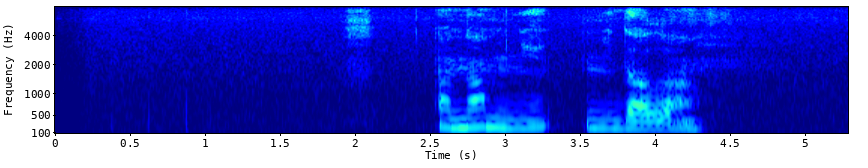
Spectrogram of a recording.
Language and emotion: Russian, sad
